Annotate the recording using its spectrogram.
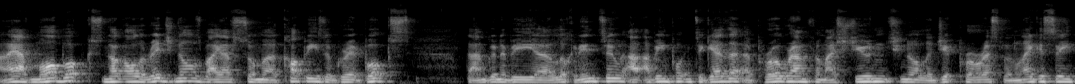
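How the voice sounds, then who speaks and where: With a Teesside accent, a man speaks at a moderate pace in a medium pitch, keeping his intonation fairly even. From northern England, Teesside. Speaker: wrestling coach and channel host. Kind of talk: solo video talk, book review. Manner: casual, many fillers.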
